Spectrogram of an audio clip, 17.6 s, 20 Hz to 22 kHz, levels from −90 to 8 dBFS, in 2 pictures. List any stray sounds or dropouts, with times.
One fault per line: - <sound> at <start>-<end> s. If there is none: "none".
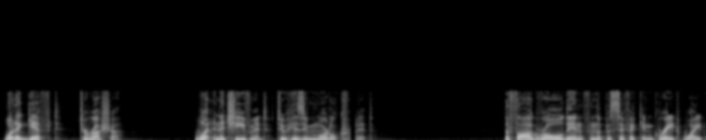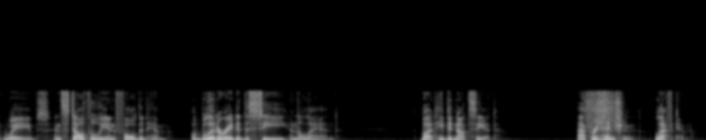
- dropout at 4.4-4.5 s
